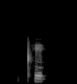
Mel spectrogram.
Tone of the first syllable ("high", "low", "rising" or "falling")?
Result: high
